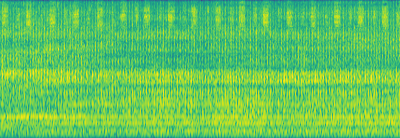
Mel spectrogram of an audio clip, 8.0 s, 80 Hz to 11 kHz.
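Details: Vauxhall Insignia 2.0 CDTI (59 plate) diesel at cold-start idle: a fast, even ticking chatter around four per second on top of the idle, from the alternator side. It goes away once warm; belt, pulley or tensioner is suspected.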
